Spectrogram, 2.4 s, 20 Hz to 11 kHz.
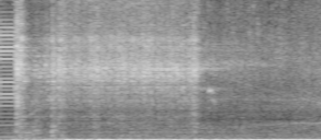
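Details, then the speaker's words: Mercedes W126 300SEL M103 engine, after refurbished fuel distributor and engine reinstall, temperature about 80 degrees: starts on first turn and settles into a low, even idle with no misses; runs smoothly, healthy. "It starts right up with one turn. It fires up as soon as it heats. Runs very smoothly. So this M103 engine has no issues."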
